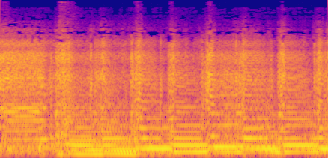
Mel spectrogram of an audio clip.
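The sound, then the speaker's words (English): A heavily distorted electric guitar plays a loud, chugging riff with sustained, gritty chords shifting in a steady rhythm, dense with no voices. “Plus, too much distortion”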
